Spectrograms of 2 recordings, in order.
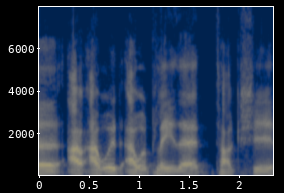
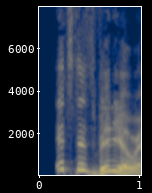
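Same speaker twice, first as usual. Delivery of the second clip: put-on news anchor voice, higher and louder; 5 semitones higher, 8 dB louder than usual. Complaining to a friend about a video, in a news anchor voice. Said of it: "I'm gonna put on my news voice".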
